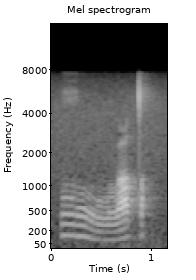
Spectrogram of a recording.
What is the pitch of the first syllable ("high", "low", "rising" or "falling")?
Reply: falling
